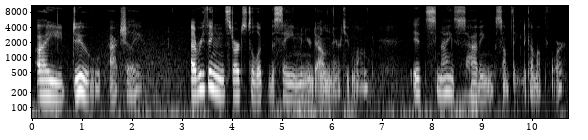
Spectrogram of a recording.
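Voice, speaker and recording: A woman voicing a guarded, sardonic merperson from the deep sea, dry and teasing, in a dramatic comic dub. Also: slow pace, gravelly. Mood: quietly sincere.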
